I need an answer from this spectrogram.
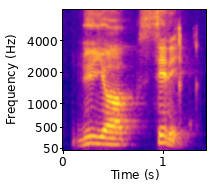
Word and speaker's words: New York City: York, but you are going to say New York City. So you always pronounce the last word in a compound proper noun with a stress on the last noun.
